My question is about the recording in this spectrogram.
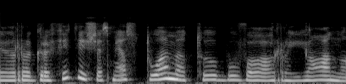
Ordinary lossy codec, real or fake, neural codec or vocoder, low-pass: Opus, 24 kbps; real; none; 7.2 kHz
